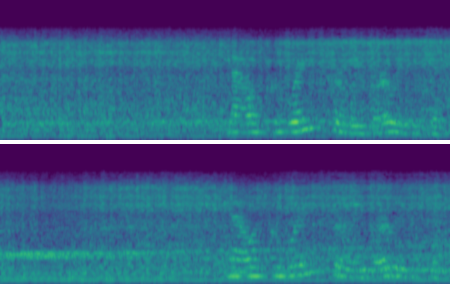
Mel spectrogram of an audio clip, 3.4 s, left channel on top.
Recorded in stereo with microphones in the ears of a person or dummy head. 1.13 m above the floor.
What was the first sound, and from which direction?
A woman speaking, 20° left (ahead or behind).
